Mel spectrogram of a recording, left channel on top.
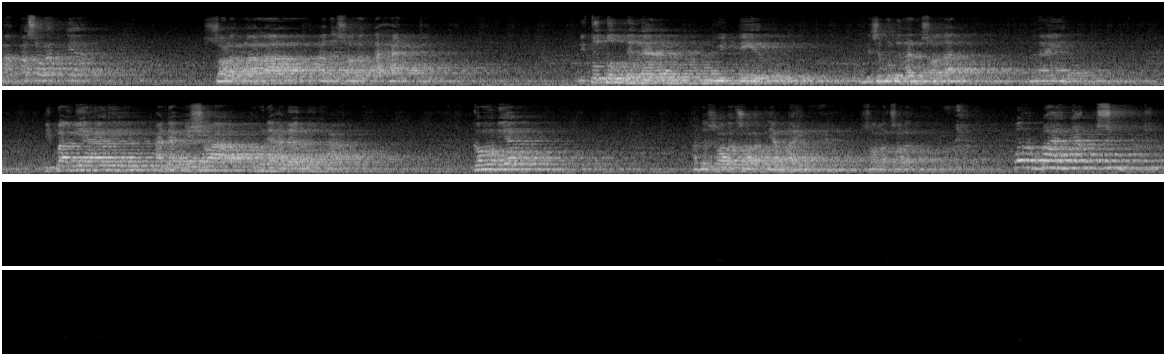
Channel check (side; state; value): right; silent; 60 dB below the other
